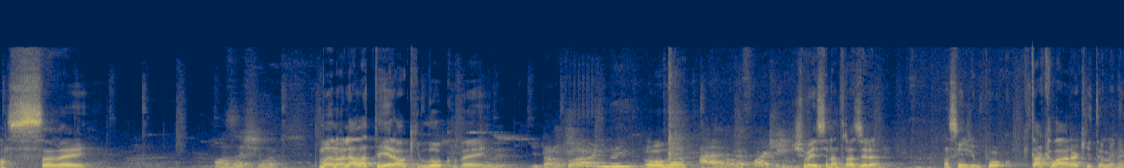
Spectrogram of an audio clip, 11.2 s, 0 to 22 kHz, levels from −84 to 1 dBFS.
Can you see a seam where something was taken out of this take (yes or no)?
no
